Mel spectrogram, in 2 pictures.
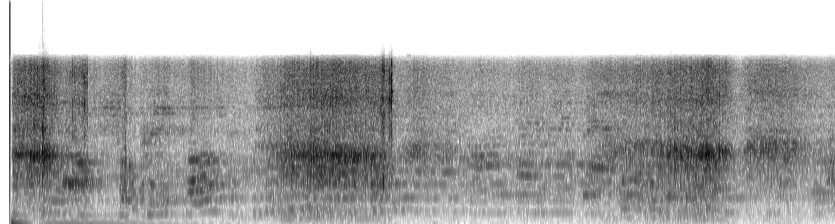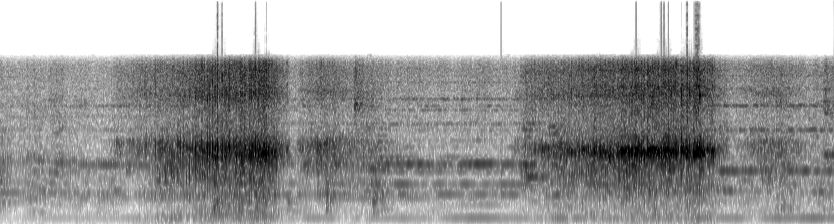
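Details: Drunk man passed out asleep on a couch, snoring: loud, rough snoring bursts every few seconds over background music and room noise.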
